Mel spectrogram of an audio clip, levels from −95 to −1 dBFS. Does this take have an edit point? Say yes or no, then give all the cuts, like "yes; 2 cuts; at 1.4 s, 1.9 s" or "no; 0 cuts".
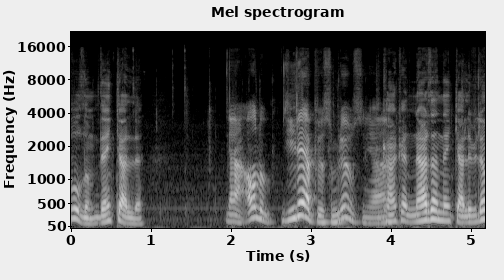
no; 0 cuts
